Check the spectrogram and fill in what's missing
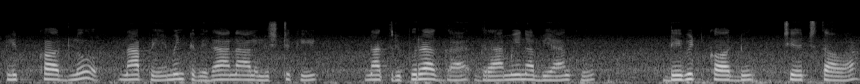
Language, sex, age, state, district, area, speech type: Telugu, female, 18-30, Andhra Pradesh, Visakhapatnam, rural, read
